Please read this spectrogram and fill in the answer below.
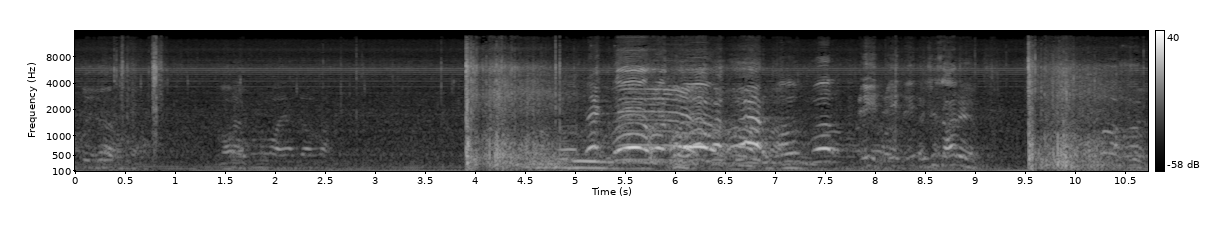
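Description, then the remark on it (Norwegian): Sharp, loud pistol shots crack out one at a time with several seconds between them during an execution in Syria, kneeling men each shot in the back of the head, with a reload before the end, while a man's voice and other voices talk in the gaps. “De knelende mennene forsøker ikke å komme seg vekk fra pistolmunningen én etter én får de et skudd i bakhodet.”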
